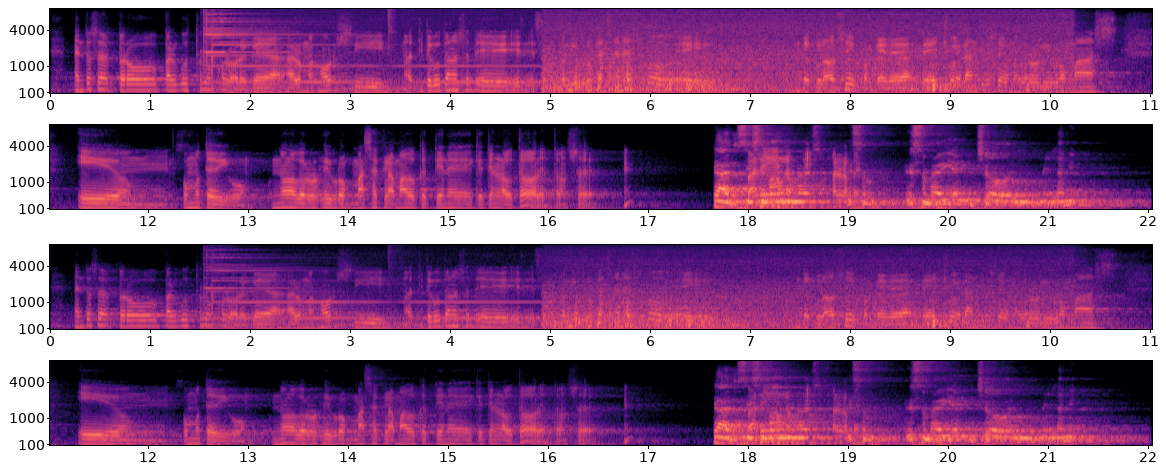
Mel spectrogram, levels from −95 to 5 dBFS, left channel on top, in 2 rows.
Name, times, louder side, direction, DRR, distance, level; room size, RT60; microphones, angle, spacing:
voice 1, 0.0-6.7 7.4-16.8 18.0-18.4 18.8-19.2, left 3 dB, 45° left, 15 dB, 0.8 m, -32 dB
sound 1, 1.5-8.0, left 3 dB, 85° left, 1.0 m, -38 dB
sound 2, 4.9-10.3, left 2 dB, 70° left, 1.6 m, -33 dB
voice 2, 17.7-18.6 19.0-19.3 19.6-21.3, left 1 dB, 20° left, 3 dB, 2.4 m, -23 dB
29.5 x 21.0 x 7.6 m, 2.1 s
head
